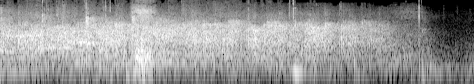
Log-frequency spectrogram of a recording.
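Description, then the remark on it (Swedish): A crowd claps steadily in a dense, continuous wash of many hands, holding strong for about four seconds before quickly thinning and fading out. “kan jag ge honom en applåd om ni vill.”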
